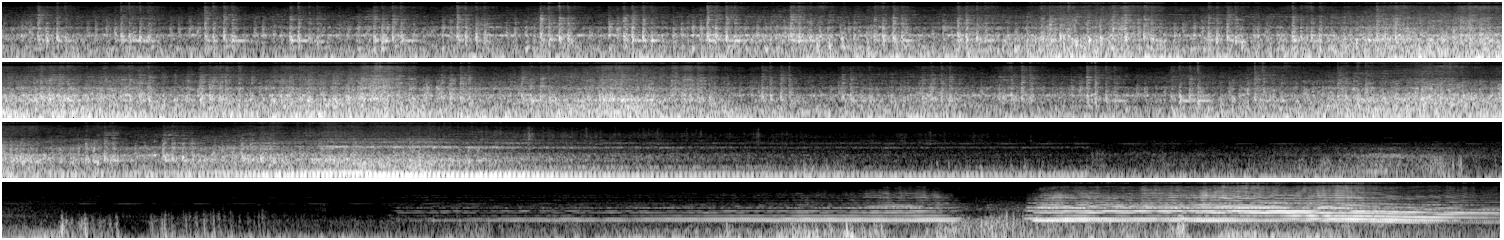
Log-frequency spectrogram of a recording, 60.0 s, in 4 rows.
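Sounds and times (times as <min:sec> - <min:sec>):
train wheels clattering over rails: 0:00.0 - 0:38.1.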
